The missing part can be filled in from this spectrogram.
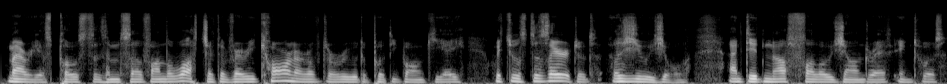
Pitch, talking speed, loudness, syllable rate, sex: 120 Hz, 175 wpm, -20 LUFS, 5.0 syllables/s, male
